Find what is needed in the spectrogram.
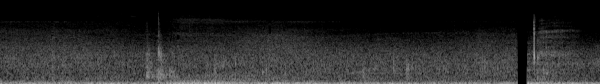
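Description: Steady outdoor background noise with a low rumble and hiss, broken by a brief dropout at a cut about five seconds in.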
